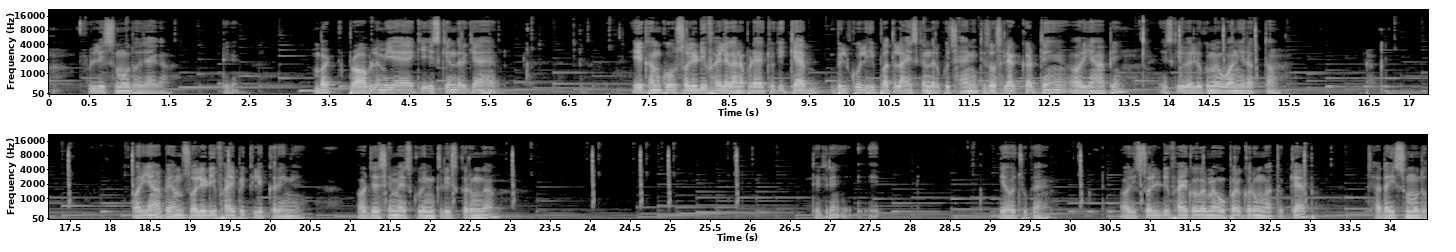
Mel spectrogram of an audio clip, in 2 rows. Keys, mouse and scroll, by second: 3.4-4.4 right drag, 4.4-4.9 scroll up 2, 4.9 KP_1, 5.2 scroll down 1, 5.5-6.2 right drag, 5.5 shift+middle click, 6.2-6.5 scroll down 3, 6.6-7.1 right drag, 6.6 shift+middle click, 8.6 right click, 9.5-9.9 scroll up 4, 9.9-11.2 middle drag, 11.2 click, 13.9-15.0 drag, 15.2-16.2 middle drag, 16.3 middle drag, 16.8-17.3 middle drag, 17.3 click, 18.1-21.1 drag, 21.3-25.7 drag, 25.9-26.5 middle drag, 26.6 middle click, 27.1-28.9 middle drag, 29.9-31.5 drag, 32.7 click, 33.2-34.4 middle drag.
